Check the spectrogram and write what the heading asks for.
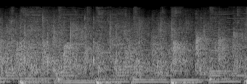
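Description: Music with a bass line and a steady beat, with a group of people clapping along.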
